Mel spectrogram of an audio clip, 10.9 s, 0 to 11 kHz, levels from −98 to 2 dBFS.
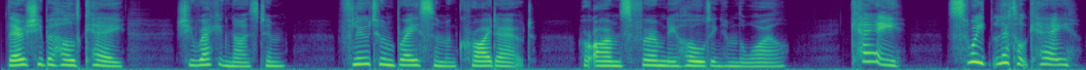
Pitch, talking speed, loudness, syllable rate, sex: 235 Hz, 140 wpm, -20 LUFS, 4.6 syllables/s, female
